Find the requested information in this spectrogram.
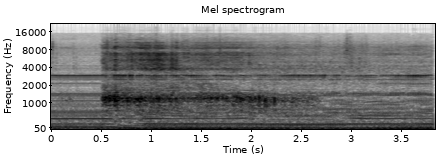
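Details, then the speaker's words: Home-care patient after a nebulizer breathing treatment, lying in a position where she cannot cough up mucus on her own: a bad episode of wet, bubbling airway secretion gurgling over a steady machine hum, before suction. "so now just before we stop recording she started to have a really bad episodes with the mucus and in almost I mean it sounds like a gurgling ro bubbling"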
